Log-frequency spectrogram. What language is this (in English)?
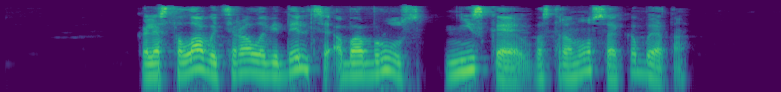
Belarusian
